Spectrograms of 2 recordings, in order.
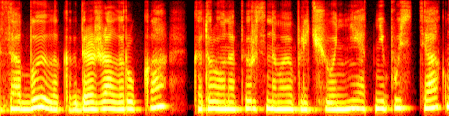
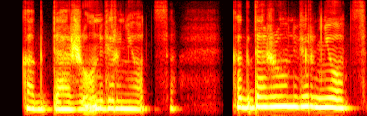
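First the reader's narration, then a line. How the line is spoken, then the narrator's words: Silent exclamation. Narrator (Russian): беззвучно восклицала я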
